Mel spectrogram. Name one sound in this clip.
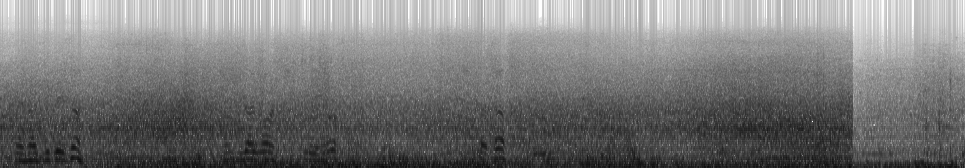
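Wind rushes loudly past the microphone outdoors.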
